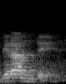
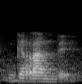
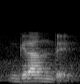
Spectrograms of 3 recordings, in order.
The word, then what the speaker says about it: grande: Here the R is different. It's grande. You see grande. The the R is smoother. It's not grande. It's grande.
